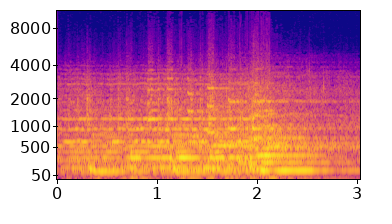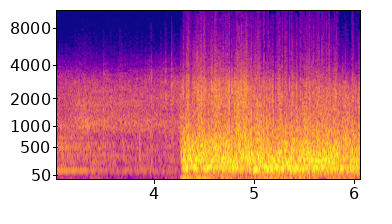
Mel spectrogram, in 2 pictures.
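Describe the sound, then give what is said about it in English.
Explosion of a fuse-lit charge blasting away a wooden ranch fence in a deluge of dust and sparks: a fading tonal passage gives way to a sudden loud blast that sustains as a roaring, crackling rumble to the end. “The fence is blasted away in a deluge of dust and sparks.”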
